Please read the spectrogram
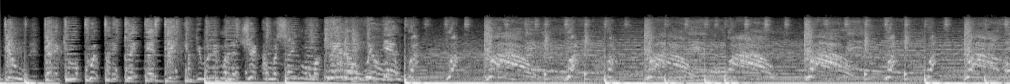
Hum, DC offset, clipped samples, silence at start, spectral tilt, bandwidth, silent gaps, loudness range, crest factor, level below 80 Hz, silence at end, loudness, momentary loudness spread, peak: none; under 0.1%; 0.2%; 0 s; -4 dB/octave; 9.6 kHz; none; 1 LU; 8 dB; -10 dBFS; 0 s; -11 LUFS; 4 LU; 0 dBFS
